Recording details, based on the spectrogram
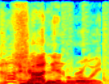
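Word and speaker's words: Schadenfreude: it it it's it's it's phonetically spelled out for you how to pronounce it but that's nothing none of sh Freud it's three syllables sh in Freud every week coworkers get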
